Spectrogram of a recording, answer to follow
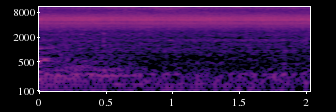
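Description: Near silence: faint steady room tone and hiss in a small classroom.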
